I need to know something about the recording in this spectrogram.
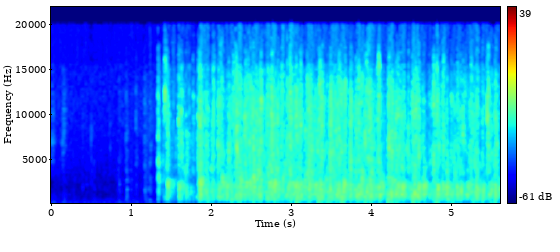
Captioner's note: audience applauding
